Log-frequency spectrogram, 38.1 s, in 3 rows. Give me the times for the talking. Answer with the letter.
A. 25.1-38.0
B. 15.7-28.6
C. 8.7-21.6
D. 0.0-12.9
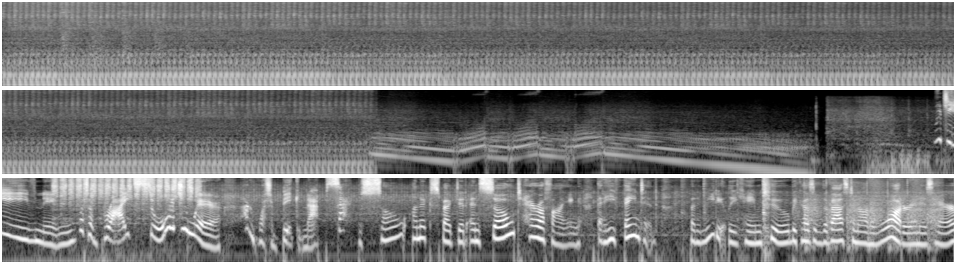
A.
